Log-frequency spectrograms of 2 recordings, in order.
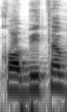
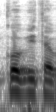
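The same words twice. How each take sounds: First: কবিতা as 'kaw-bi-ta'; spelling pronunciation. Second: কবিতা as 'ko-bi-ta'; rounded 'ko' starting কবিতা; natural pronunciation. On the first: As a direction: open অ in the ক of কবিতা. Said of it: "আমরা কি কবিতা বলি". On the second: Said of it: "ককে আমরা উচ্চারণ করি কোর মতো". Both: Shown as a demonstration.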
